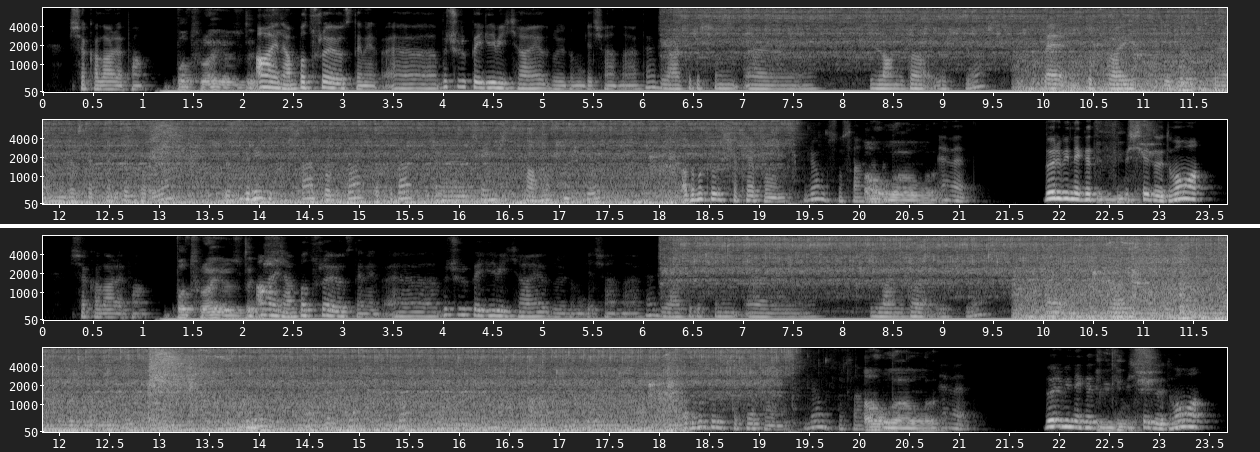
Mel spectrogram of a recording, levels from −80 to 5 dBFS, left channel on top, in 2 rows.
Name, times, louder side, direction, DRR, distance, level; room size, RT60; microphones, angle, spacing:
voice 1, 0.3-1.1 2.1-7.8 8.3-9.4 10.0-13.2 13.6-17.5 18.2-20.3 20.8-21.1 21.8-23.4, left 4 dB, 50° left, 0.4 m, -27 dB
sound 1, 1.1-11.1, equal, 20° left, 0.7 m, -21 dB
voice 2, 1.3-2.2 13.8-14.0 20.0-20.8 22.4-22.9, right 2 dB, 45° right, 1.2 m, -25 dB
Water tap faucet / Sink (filling or washing), 6.2-19.9, right 5 dB, 25° right, 0.6 m, -28 dB
sound 2, 9.7-18.3, right 3 dB, 90° right, 0.5 m, -23 dB
3.4 x 3.3 x 3.2 m
head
